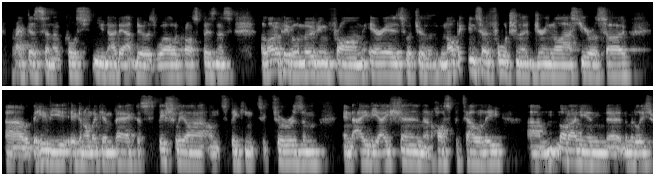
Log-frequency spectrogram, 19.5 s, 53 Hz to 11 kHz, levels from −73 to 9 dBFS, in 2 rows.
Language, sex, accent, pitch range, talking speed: English, male, Australian, 105-120 Hz, 170 wpm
